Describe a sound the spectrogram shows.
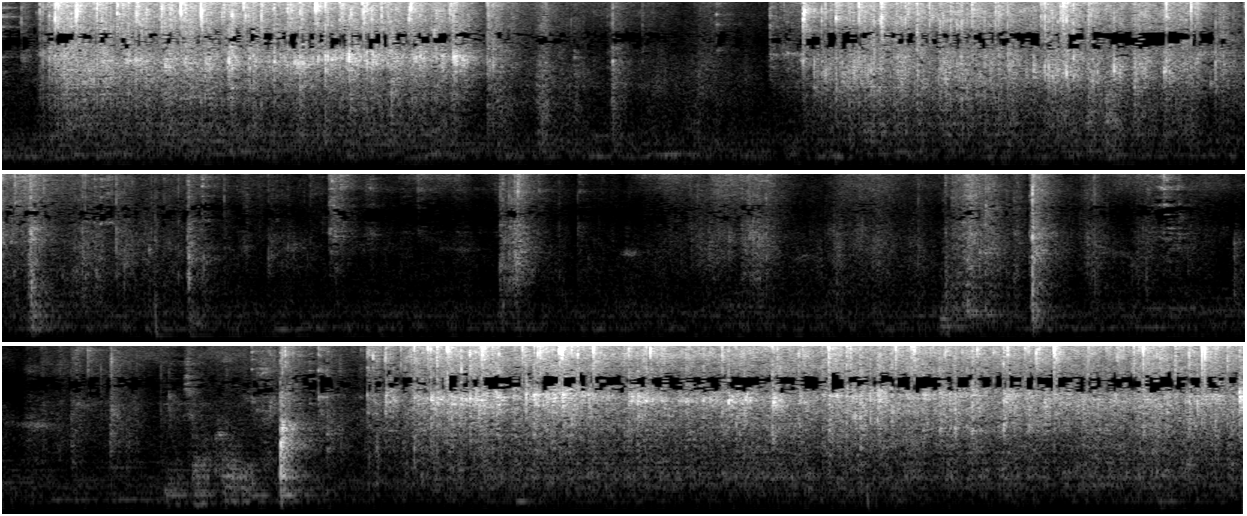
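A spray can hisses in short bursts close by.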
